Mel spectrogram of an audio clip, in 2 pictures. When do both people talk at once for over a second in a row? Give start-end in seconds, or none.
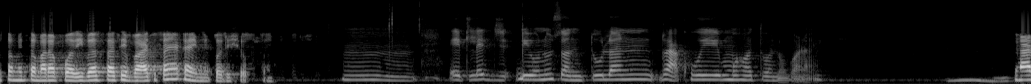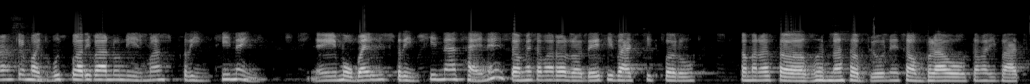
none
